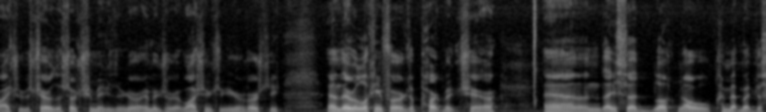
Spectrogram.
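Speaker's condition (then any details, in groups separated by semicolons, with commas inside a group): Tongue cancer surgery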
